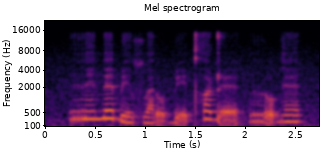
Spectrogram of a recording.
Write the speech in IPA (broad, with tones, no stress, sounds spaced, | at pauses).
r ẽ˥ n ɛ˥ ɓ e˨ sʷ a˨ ɾ o̰˨ ɓ ḛ˨ t̪ʰ ʌ˥ ɖ ɛ̰˨ | r o̰˦ ɡ ɛ˦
